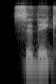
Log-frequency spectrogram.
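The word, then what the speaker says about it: צדק: Após as 3 noites de escrita com açúcar e sal, e antes de queimar o papel, deve-se pronunciar outra palavra em hebraico, Sedek hebraico, Tsad hebraico, Dalet hebraico, Kuv, que significa justiça ou equilíbrio.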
